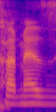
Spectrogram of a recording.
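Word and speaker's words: Hermès: And is it Hermes? Is that how you say it? Hermes, yeah.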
